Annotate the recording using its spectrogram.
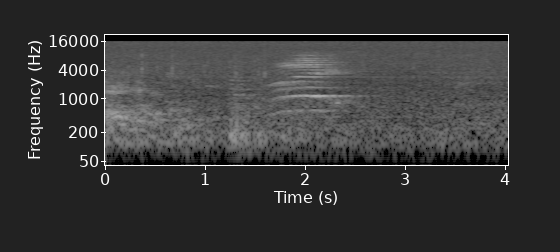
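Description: Near silence: quiet hall room tone, with one brief, faint, high-pitched vocal call about two seconds in.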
